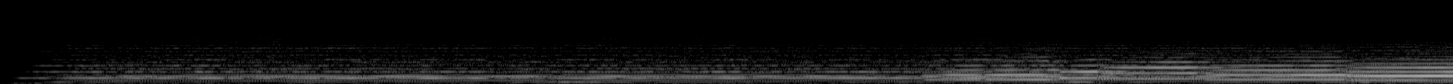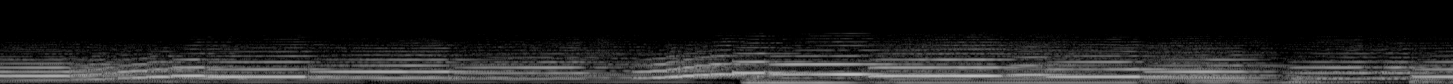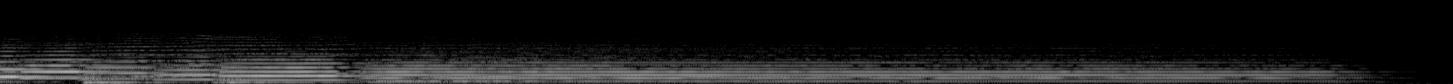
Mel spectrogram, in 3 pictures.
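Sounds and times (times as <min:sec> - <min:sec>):
suite for horn: 0:09.1 - 0:42.8.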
